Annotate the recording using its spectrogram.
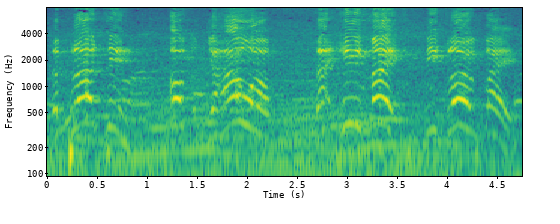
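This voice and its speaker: Guy reading verses slow, very high voice, stumbles a bit. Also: loud music behind the voice, a loud crowd, poor audio. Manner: measured reading with small stumbles. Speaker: scripture reader. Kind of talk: reading scripture aloud.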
